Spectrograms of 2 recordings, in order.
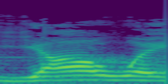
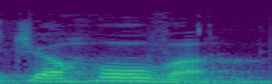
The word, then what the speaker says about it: Yahweh: It's possibly pronounced Yahweh in Hebrew, but traditionally in English, it's Jehovah.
